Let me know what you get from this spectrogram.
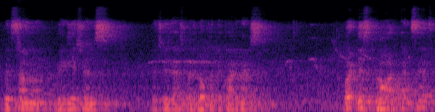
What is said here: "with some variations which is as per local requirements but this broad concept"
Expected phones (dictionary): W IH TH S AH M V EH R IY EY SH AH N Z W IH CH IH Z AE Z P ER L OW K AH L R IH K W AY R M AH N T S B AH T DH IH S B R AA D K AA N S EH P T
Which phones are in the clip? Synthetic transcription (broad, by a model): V IH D S AH M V EH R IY EY SH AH N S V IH CH IH Z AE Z F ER L OW K AH L R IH K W AY R M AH N T S B AH T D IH S B R AA D K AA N S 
